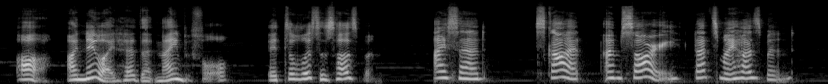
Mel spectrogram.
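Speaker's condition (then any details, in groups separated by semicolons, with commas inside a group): No condition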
